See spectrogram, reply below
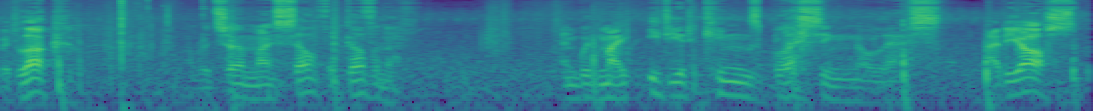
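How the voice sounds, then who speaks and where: An actor playing a swaggering, irreverent sea captain with a British accent in a video game, jaunty and theatrical. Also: male voice, fairly low pitch, measured pace, noisy background, natural voice. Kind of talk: video game cutscene acting.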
